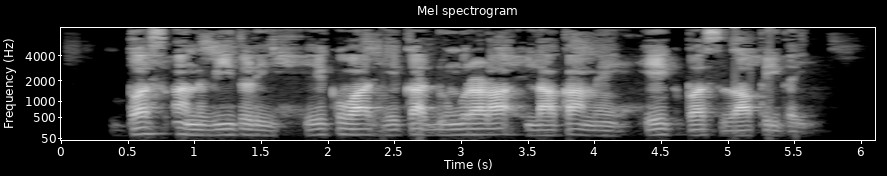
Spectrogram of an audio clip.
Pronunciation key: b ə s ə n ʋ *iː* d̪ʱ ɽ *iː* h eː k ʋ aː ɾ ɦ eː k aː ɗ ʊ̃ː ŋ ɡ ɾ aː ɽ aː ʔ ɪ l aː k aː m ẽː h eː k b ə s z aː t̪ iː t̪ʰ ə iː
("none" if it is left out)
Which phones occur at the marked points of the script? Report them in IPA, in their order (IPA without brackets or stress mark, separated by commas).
iː, iː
